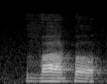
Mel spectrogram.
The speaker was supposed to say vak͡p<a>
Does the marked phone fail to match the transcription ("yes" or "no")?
yes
